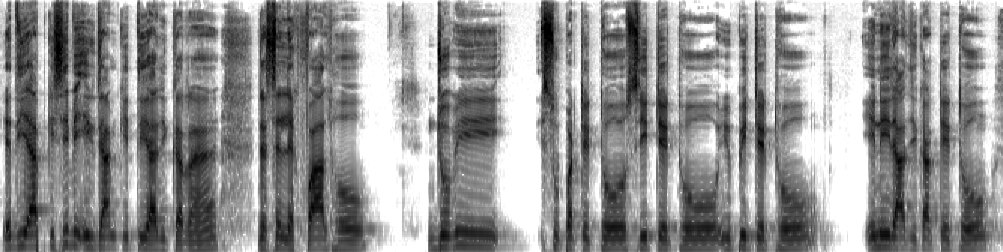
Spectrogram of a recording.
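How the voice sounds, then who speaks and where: A young male teacher with a high, clear, smooth voice leads an exam-prep grammar lesson. Patiently explaining, he goes step by step, repeating each sound and drilling it with the learners.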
